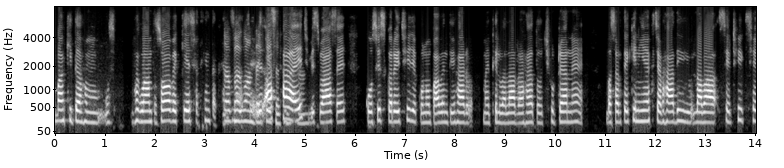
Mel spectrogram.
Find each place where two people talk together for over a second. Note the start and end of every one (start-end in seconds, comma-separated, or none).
3.4-5.0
